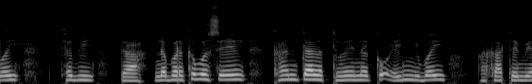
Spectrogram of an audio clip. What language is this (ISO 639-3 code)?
kai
